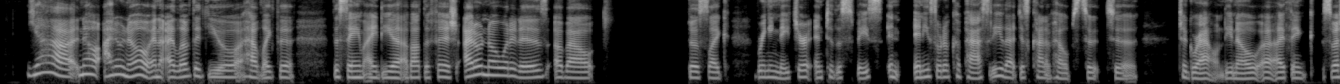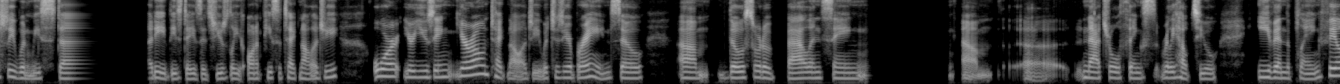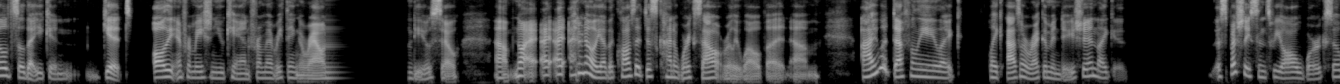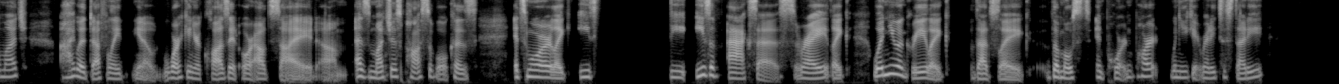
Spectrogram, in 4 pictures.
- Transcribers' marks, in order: tapping; distorted speech; other background noise
- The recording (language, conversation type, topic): English, unstructured, What is your favorite place to study, and what routines help you focus best?
- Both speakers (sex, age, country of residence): female, 30-34, United States; male, 35-39, United States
